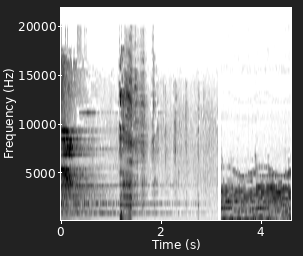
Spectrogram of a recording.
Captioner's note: crying; organ music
